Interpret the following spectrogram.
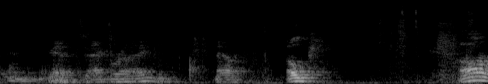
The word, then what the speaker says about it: Zechariah: Zechariah or Zachariah? However you want to pronounce it. No, there's one Zechariah and Zachariah. They're two similar names. Oh, it's Zechariah.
